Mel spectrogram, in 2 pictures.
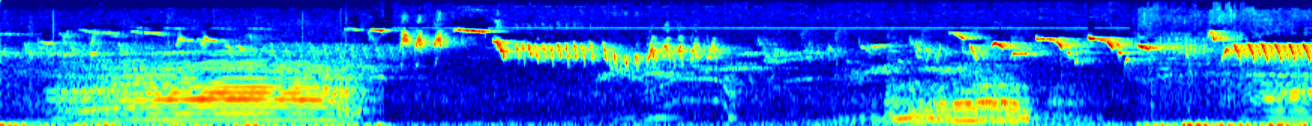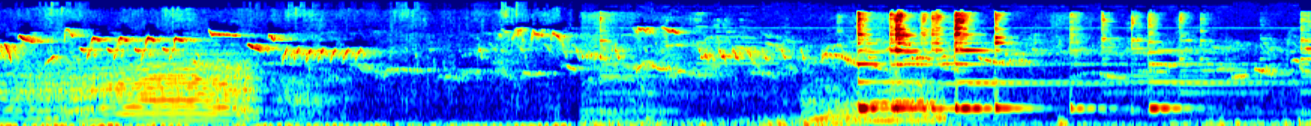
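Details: Cows walking; several drawn-out moos from more than one animal, each one to two seconds long, spaced a few seconds apart, with faint bird chirps and a brief whistle-like tone near the end.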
